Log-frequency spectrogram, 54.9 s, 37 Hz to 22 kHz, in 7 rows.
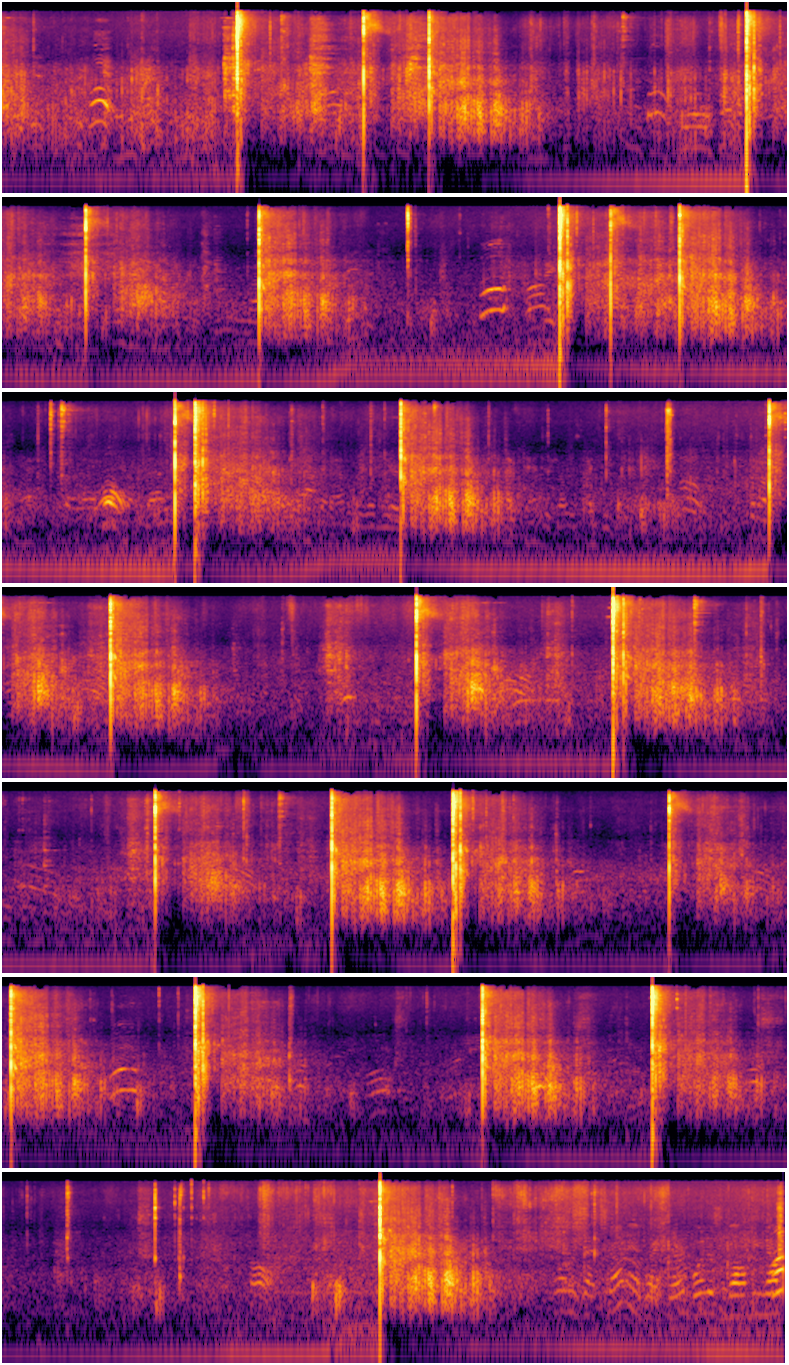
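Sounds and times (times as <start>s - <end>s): shotgun shots: 0.0s - 11.7s, 13.2s - 21.0s, 21.6s - 25.9s, 26.8s - 31.3s, 32.7s - 37.3s, 38.0s - 40.4s, 41.2s - 42.4s, 44.0s - 47.1s, 49.7s - 54.9s.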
